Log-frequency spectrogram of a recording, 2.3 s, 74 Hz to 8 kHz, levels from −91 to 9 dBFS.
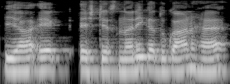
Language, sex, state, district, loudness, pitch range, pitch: Hindi, male, Bihar, Muzaffarpur, -13 LUFS, 155-165 Hz, 155 Hz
